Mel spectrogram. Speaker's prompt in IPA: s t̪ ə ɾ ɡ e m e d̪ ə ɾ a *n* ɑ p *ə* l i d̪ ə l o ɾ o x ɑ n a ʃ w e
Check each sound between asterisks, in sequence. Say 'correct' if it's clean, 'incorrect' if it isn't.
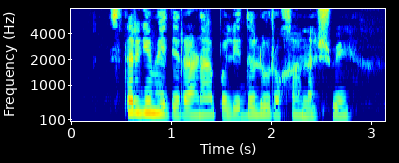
incorrect: ɳ, correct

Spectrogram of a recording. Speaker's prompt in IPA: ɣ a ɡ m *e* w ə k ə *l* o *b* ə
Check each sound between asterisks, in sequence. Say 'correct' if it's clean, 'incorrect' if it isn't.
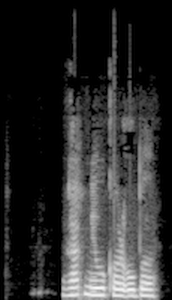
correct, incorrect: ɽ, correct

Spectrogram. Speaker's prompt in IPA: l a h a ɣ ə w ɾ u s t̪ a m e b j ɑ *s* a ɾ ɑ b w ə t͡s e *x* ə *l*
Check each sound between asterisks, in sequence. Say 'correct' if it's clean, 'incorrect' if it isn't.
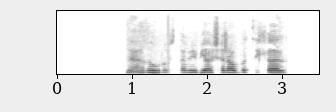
incorrect: ʃ, correct, correct

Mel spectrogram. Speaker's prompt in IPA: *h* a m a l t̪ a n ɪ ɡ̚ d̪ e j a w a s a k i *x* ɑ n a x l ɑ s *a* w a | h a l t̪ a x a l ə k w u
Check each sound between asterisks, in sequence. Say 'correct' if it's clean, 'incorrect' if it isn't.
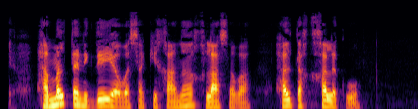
correct, correct, correct

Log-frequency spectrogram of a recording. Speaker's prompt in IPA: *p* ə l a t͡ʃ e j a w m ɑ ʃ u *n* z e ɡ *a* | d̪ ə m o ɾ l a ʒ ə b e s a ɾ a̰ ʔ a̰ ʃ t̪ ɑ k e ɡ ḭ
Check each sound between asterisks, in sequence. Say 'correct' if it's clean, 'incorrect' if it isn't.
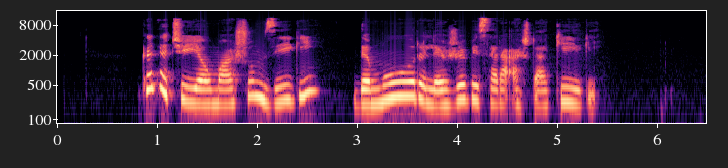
incorrect: k, incorrect: m, incorrect: i

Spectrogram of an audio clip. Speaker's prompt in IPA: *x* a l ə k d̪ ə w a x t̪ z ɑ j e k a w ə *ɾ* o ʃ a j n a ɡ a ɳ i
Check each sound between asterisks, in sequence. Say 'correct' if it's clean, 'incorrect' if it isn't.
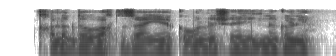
correct, incorrect: l

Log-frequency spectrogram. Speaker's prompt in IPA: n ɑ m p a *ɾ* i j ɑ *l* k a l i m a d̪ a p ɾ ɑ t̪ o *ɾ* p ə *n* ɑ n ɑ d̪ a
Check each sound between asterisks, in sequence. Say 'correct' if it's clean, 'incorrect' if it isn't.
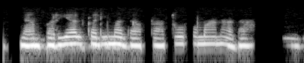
correct, correct, correct, incorrect: m

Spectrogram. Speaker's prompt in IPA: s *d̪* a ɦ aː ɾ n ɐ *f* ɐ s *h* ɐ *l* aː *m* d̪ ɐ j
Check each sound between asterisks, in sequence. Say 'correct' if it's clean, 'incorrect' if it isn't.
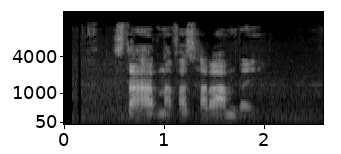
incorrect: t̪, correct, correct, incorrect: ɾ, correct

